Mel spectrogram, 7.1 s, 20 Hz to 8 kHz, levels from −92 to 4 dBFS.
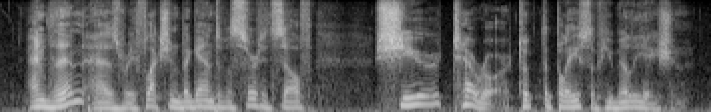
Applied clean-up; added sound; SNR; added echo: none; none; none; none.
